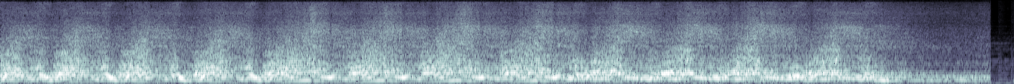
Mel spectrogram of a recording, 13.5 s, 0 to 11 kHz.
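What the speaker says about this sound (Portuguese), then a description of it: "um vídeo dedicado somente ao motor da CB450 e seu som característico" Honda CB450 DX motorcycle engine revving repeatedly in a steady rising-and-falling pattern, loud and close, with a buzzy multi-harmonic tone that drops away near the end.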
